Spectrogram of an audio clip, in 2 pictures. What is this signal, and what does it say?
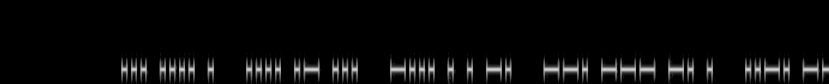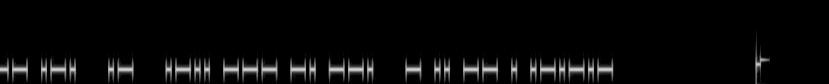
Morse code, heard as a keyed tone, about 25 wpm, 700 Hz. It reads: SHE HAS BEEN GONE FOR A LONG TIME.
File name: practice / 25wpm / Sentences with 3-Word Phrases - 25wpm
